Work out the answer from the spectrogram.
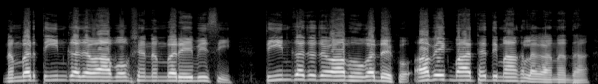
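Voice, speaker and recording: Male exam-prep tutor, live online class; coaxing, quick to quiz students, slightly high pitch, smooth and resonant. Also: no room sound, studio quality. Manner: brisk, coaxing, calls students 'beta' and 'mere bachche'; reads and answers chat messages mid-lesson.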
